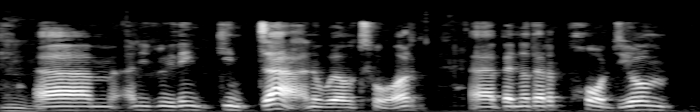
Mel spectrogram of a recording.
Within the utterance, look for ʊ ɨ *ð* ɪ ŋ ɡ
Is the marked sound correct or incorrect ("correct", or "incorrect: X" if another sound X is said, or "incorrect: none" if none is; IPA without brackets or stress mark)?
correct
